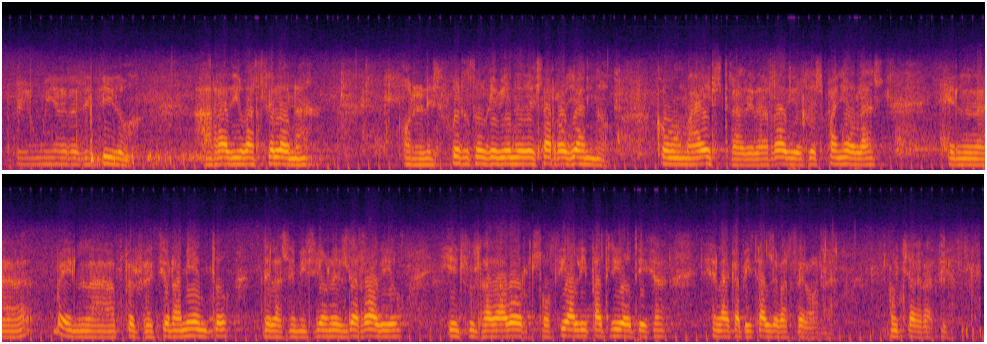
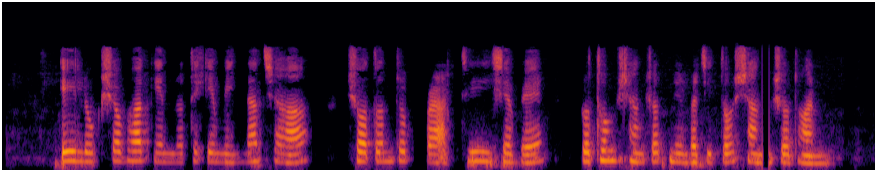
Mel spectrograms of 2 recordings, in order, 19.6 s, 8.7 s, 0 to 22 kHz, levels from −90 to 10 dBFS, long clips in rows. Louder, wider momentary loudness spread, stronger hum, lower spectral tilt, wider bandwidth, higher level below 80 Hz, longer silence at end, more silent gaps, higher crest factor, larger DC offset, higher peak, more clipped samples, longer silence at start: first, -16 LUFS vs -23 LUFS; about the same, 10 LU vs 10 LU; neither; first, -6.5 dB/octave vs -4.5 dB/octave; first, 16 kHz vs 7.6 kHz; first, -46 dBFS vs -60 dBFS; second, 0 s vs 0.45 s; second, none vs 3.16-3.21 s, 3.37-3.44 s, 4.13-4.20 s; second, 14 dB vs 22 dB; neither; about the same, -2 dBFS vs -2 dBFS; neither; second, 0 s vs 0.55 s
